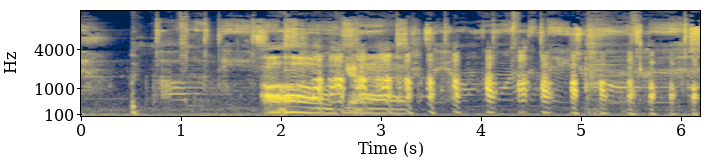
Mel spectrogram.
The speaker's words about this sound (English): Oh, God. Did you hear that? Did she yawn on us? Yeah. That was beautiful. I've never heard that sound.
